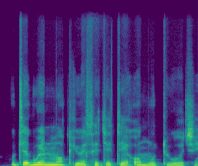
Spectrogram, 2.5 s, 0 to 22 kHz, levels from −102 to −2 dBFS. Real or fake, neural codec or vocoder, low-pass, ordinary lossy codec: fake; codec, 44.1 kHz, 7.8 kbps, DAC; 19.8 kHz; none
